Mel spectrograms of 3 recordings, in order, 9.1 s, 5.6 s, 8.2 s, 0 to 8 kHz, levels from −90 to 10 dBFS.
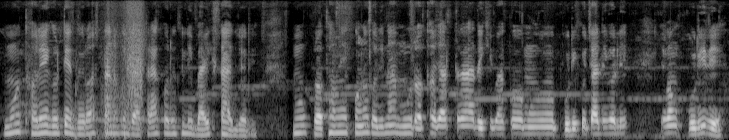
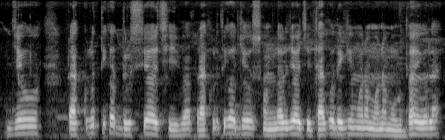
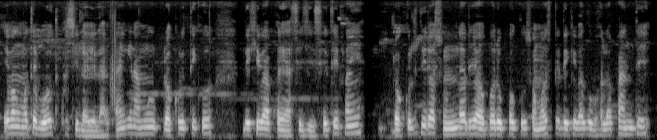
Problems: background sounds at intervals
